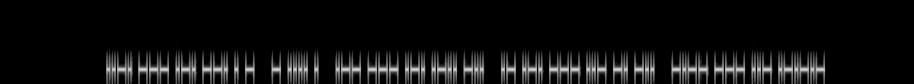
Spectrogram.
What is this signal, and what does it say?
Morse code, heard as a keyed tone, about 44 wpm, 700 Hz. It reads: FORGET THE WORLD AROUND YOU.
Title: Sentences from Top 1200 Words 45wpm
